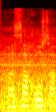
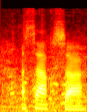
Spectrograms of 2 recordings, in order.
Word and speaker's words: Asakusa: Asakusa.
